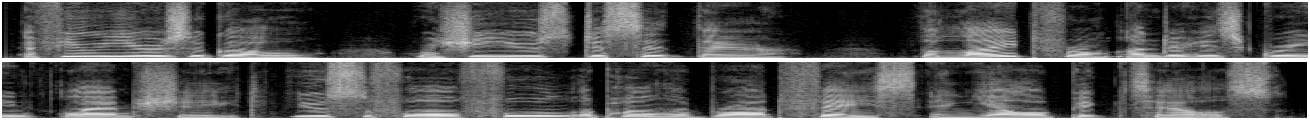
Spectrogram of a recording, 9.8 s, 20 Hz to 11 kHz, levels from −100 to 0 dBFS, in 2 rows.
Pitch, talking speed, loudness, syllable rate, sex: 240 Hz, 170 wpm, -15 LUFS, 4.2 syllables/s, female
